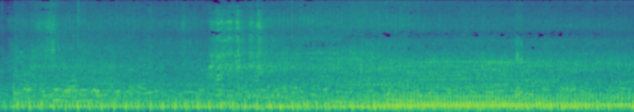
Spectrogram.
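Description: An engine running, building in level and loudest in the last two seconds, under the chatter of onlookers' voices.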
